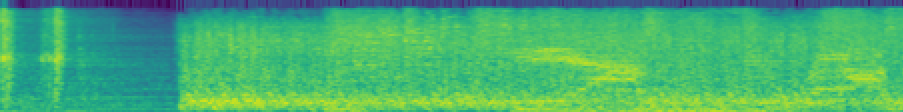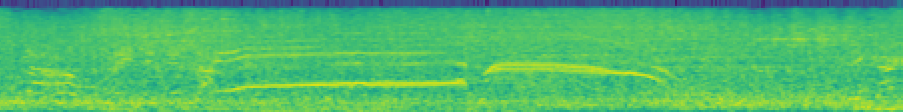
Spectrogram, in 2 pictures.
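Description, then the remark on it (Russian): After a brief near-silence, loud automatic gunfire from a collection of firearms being tried out erupts in a dense, unbroken roar lasting several seconds, mixed with shattering glass and scattered high, ringing whines. “Ну что ж, давайте посмотрим, как это работает.”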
